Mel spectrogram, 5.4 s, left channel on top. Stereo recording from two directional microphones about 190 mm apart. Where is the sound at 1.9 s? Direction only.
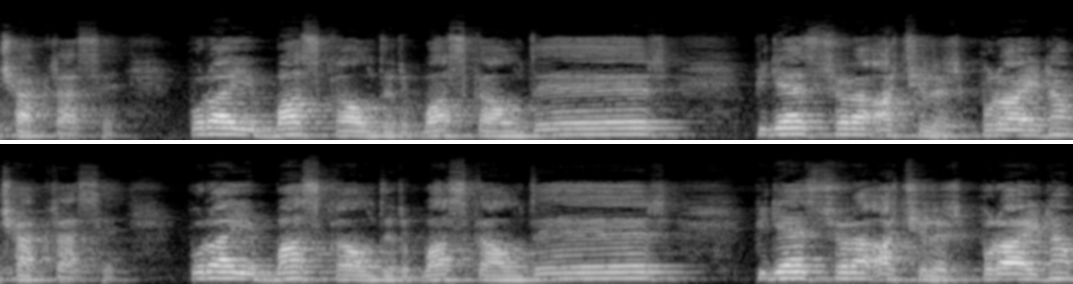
30° left (ahead or behind).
